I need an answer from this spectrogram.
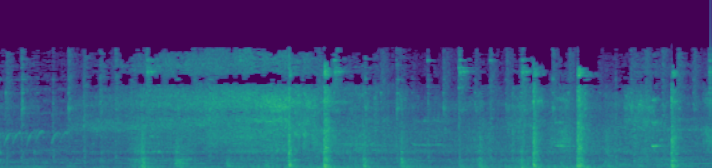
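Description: Kintetsu electric commuter train passing close by, its wheels clacking over the rail joints. The clacks start about a second in and come often in quick pairs, over a steady rolling rumble.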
